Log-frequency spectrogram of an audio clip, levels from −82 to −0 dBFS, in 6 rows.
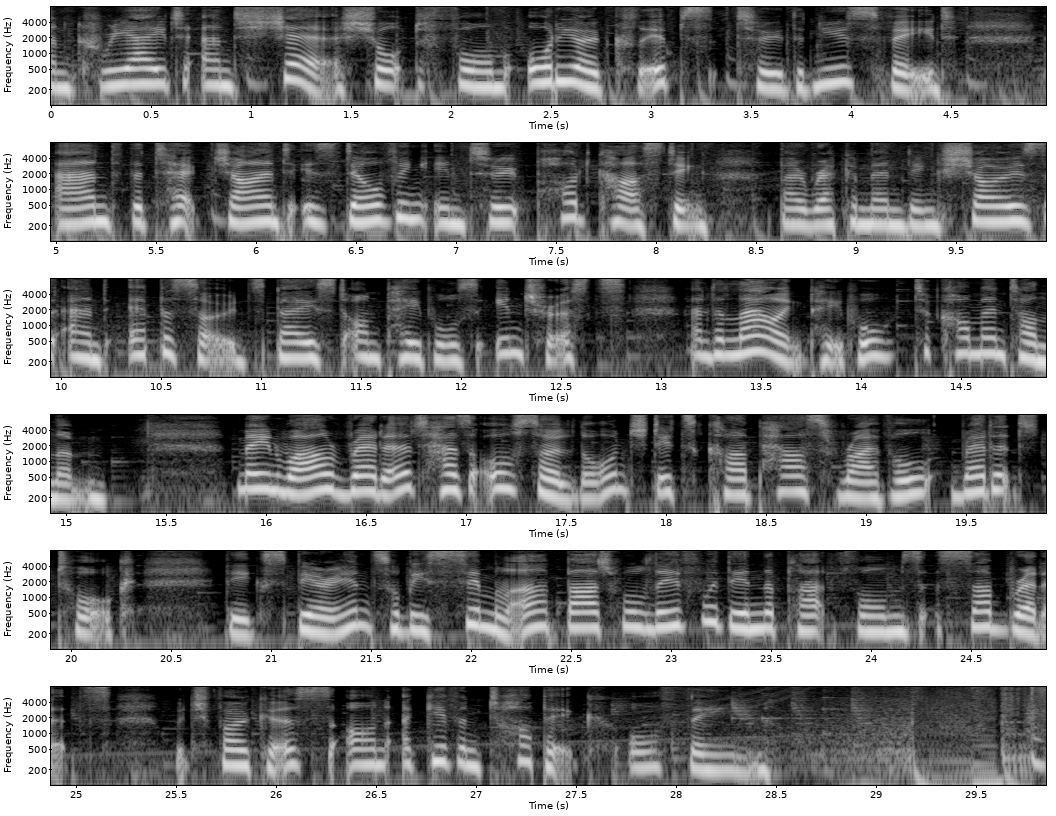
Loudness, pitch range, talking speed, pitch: -20 LUFS, 215-265 Hz, 130 wpm, 235 Hz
